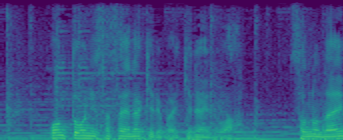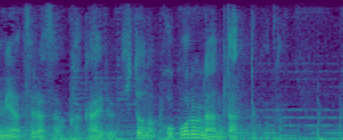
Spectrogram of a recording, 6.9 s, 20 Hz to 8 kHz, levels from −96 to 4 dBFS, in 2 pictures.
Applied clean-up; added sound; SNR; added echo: none; none; none; none.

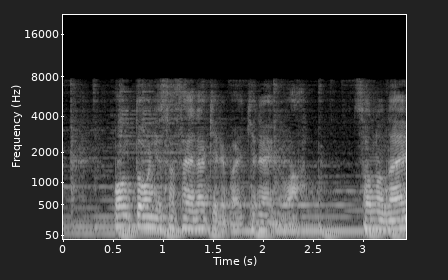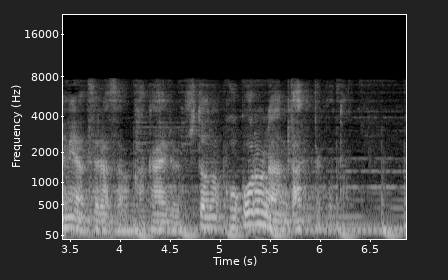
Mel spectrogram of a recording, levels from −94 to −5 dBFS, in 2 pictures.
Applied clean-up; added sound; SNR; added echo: none; none; none; reverberation time 0.7 s.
